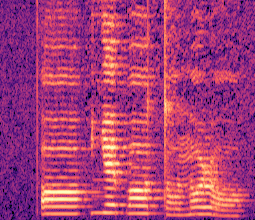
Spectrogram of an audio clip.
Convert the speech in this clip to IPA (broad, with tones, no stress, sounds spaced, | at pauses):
pʼ ɒː˦ | ʎ ɛ˦ b ɒː˦ tː ɔ˨ n ɔ˦ ɭ ɔ˨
